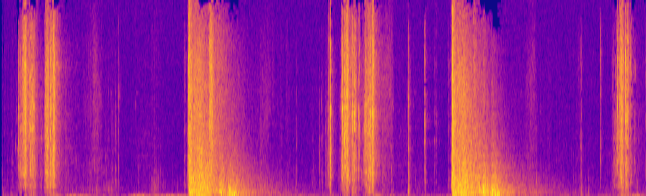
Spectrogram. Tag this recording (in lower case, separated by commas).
explosion, gunshot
